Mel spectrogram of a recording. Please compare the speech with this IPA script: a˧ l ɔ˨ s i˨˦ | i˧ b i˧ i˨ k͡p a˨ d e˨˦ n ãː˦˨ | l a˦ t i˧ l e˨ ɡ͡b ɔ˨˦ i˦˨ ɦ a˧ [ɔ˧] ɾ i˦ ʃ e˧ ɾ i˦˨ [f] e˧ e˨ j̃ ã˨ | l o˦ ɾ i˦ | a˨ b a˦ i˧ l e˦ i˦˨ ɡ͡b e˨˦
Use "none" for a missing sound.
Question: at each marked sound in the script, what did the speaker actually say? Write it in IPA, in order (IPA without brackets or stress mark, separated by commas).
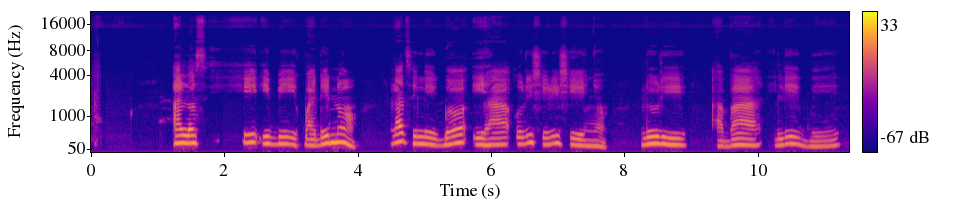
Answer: o˧, ʃ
